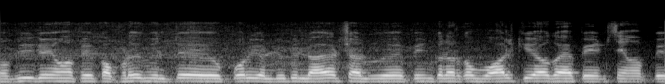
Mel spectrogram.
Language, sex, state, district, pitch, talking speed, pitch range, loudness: Hindi, male, Odisha, Malkangiri, 140 Hz, 180 wpm, 135-145 Hz, -13 LUFS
